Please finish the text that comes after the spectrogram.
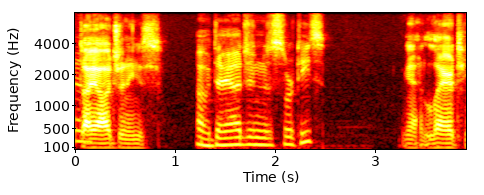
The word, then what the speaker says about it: Diogenes: moving on to the questions let's see it's pronounced diogenes oh diogenes orti yeah lares is a character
